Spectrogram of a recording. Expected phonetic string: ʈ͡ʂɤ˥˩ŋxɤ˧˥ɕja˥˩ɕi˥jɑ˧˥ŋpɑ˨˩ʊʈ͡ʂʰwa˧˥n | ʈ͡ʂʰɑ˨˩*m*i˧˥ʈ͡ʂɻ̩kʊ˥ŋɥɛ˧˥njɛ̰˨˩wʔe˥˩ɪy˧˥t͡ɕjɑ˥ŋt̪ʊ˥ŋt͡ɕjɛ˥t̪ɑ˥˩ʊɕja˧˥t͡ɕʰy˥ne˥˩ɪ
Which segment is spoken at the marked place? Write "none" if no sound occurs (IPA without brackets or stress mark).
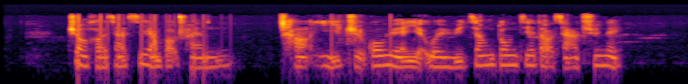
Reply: ŋ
